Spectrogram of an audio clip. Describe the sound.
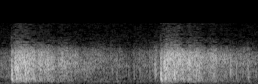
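Two loud gunshots fired by a sergeant at a vicious bear in a dramatized scene, each a sharp crack followed by a long, decaying rumble.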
